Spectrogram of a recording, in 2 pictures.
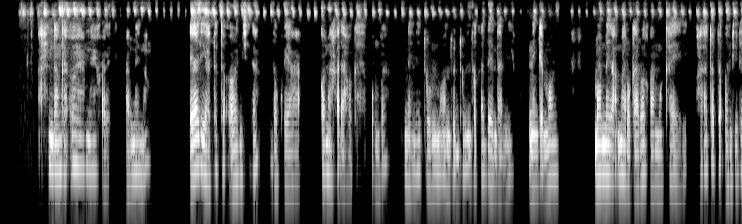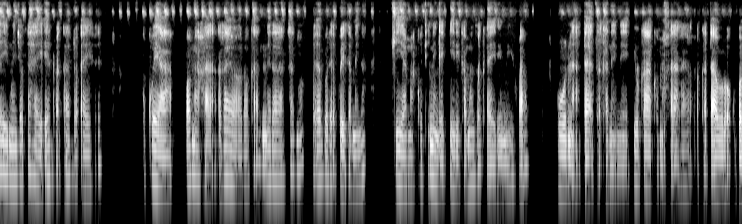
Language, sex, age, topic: Oshiwambo, male, 25-35, agriculture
